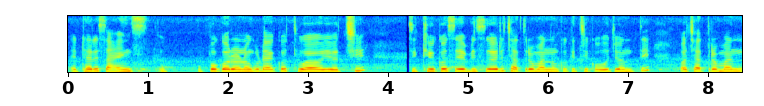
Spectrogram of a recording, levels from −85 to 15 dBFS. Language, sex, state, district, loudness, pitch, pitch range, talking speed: Odia, female, Odisha, Malkangiri, -15 LUFS, 265 Hz, 255-275 Hz, 105 wpm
